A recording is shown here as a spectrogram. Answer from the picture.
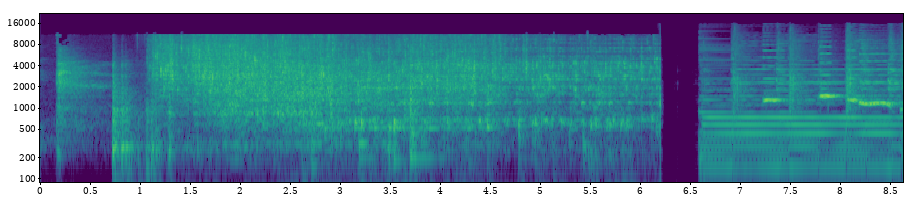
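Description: Kitchen tap running full into a stainless steel sink, a steady splashing rush that starts about a second in and cuts off abruptly after about five seconds. Background music follows near the end.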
